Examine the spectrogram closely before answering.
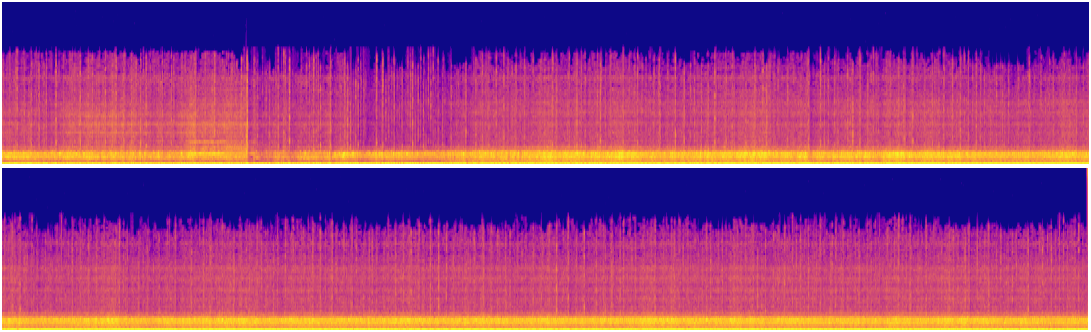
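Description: Single-engine light aircraft's piston engine and propeller heard from inside the cockpit. The power comes up a few seconds in, then holds steady at takeoff power through the takeoff roll and climb-out.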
